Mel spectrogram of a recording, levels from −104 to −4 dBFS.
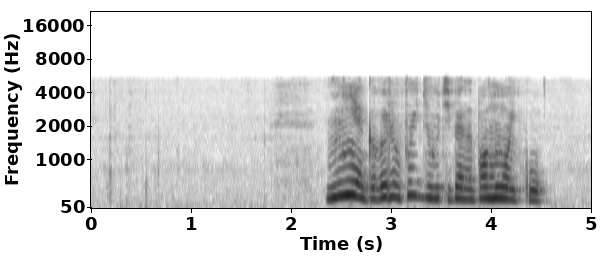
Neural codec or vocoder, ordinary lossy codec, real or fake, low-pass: codec, 16 kHz, 8 kbps, FreqCodec, smaller model; none; fake; 5.4 kHz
